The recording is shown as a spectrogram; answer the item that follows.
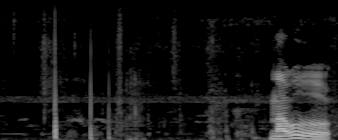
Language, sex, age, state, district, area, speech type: Kannada, male, 30-45, Karnataka, Bidar, urban, spontaneous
